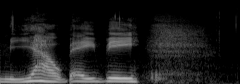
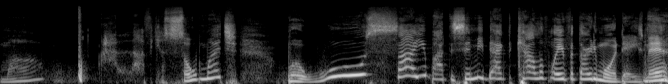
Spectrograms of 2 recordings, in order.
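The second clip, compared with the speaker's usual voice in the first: exasperated son; 6 semitones higher, 5 dB louder than usual. Retold or imitated. Son replying to his mom in mock despair. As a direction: sigh it out, overwhelmed. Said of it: "And I'm like".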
